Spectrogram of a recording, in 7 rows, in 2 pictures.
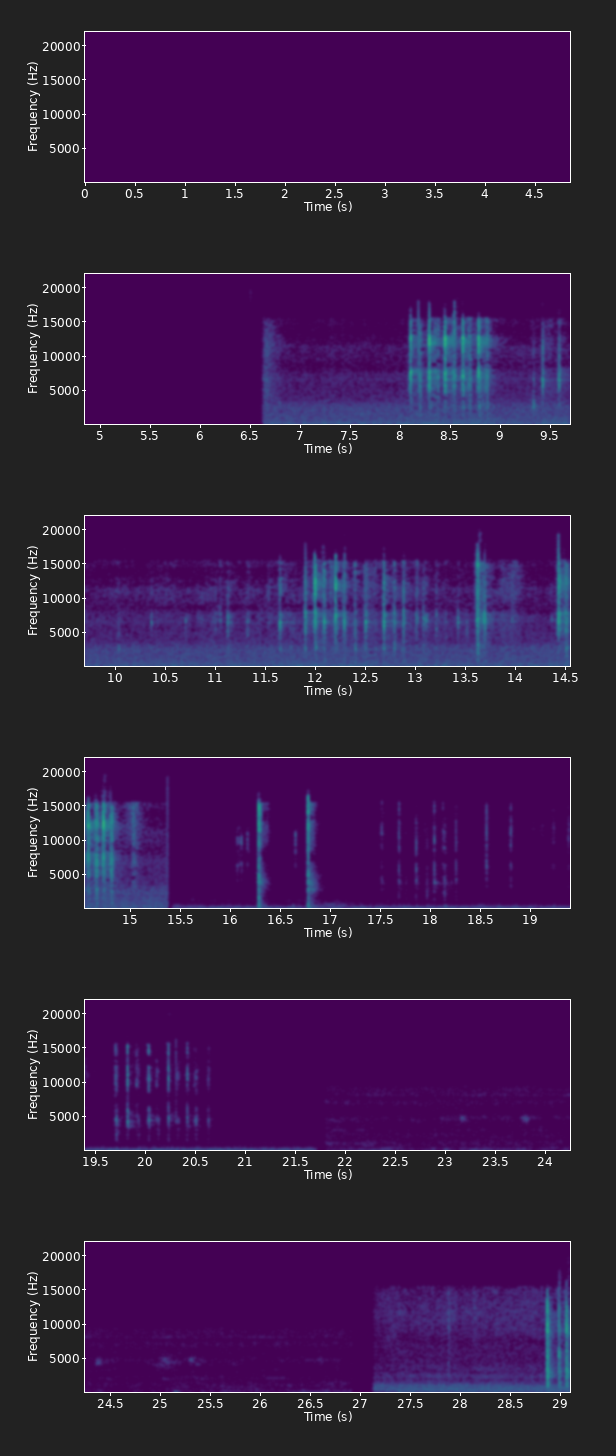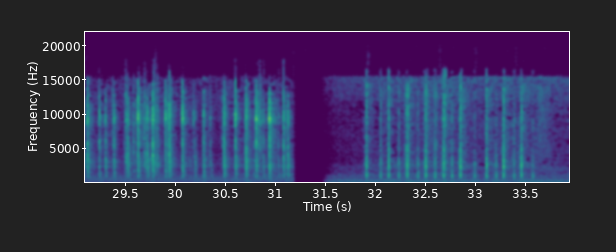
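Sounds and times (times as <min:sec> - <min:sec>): low hum: 0:26.2 - 0:32.1.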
